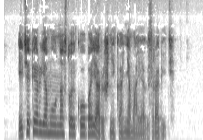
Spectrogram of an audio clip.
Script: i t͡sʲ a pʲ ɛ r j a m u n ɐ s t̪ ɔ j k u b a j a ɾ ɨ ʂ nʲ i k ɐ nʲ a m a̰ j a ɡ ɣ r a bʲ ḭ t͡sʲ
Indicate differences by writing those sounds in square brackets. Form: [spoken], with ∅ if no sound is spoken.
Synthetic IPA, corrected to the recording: i t͡sʲ a pʲ ɛ r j a m u n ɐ s t̪ ɔ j k u b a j a ɾ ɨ ʂ nʲ i k ɐ nʲ a m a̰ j a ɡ [z] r a bʲ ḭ t͡sʲ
